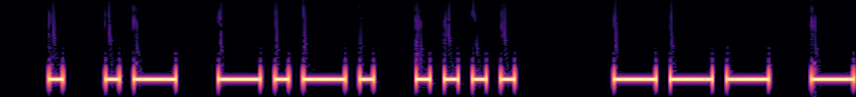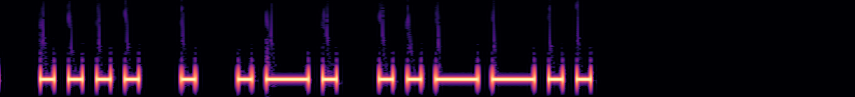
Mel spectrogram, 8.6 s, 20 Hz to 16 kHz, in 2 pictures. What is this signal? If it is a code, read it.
Morse code, heard as a keyed tone, about 17 wpm, 700 Hz. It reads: EACH OTHER?
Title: Sentences from Top 1000 Words - Review Part 1 - 17wpm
